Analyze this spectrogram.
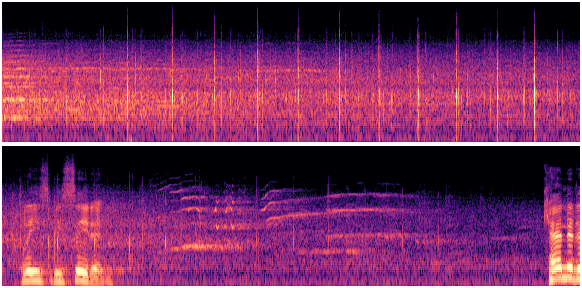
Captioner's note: cheers and applause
